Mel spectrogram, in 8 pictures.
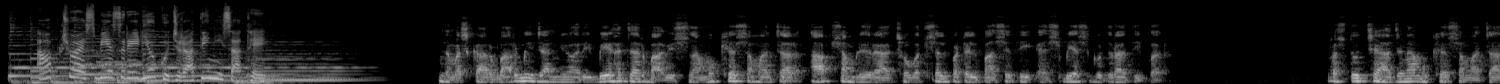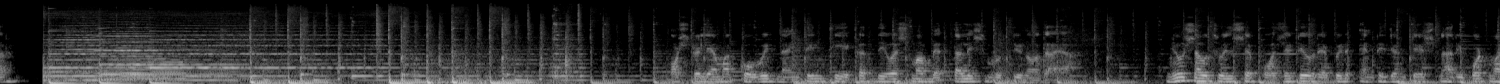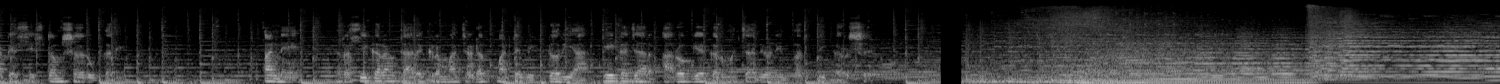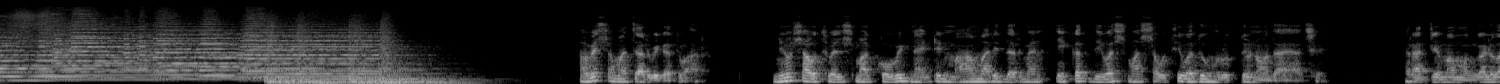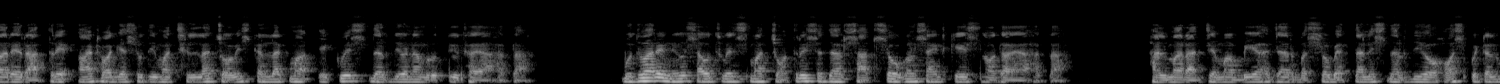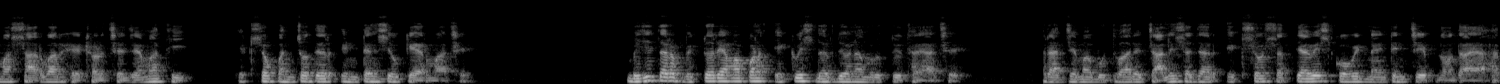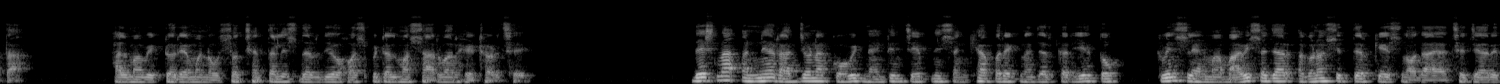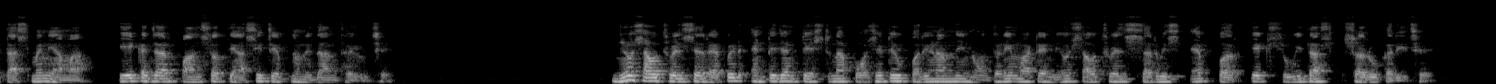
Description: SBS Gujarati News Bulletin 12 January 2022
